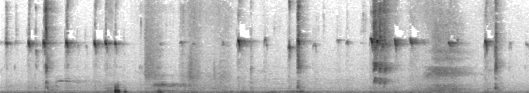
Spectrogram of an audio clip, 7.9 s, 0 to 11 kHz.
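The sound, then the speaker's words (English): A squirrel gives an alarm call: sharp, high-pitched chips repeated at an irregular pace, with a few louder rasping bursts mixed in and no voices. “Imagine if there was 100 squirrels right now, alarm calling.”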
